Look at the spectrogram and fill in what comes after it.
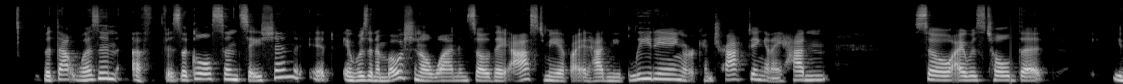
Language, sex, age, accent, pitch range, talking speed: English, female, 30-49, American, 180-210 Hz, 180 wpm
